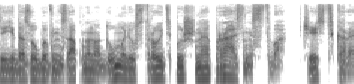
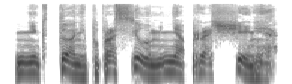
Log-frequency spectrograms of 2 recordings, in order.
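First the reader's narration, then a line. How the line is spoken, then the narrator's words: Drunken voice. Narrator (Russian): пьяным голосом сообщил он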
